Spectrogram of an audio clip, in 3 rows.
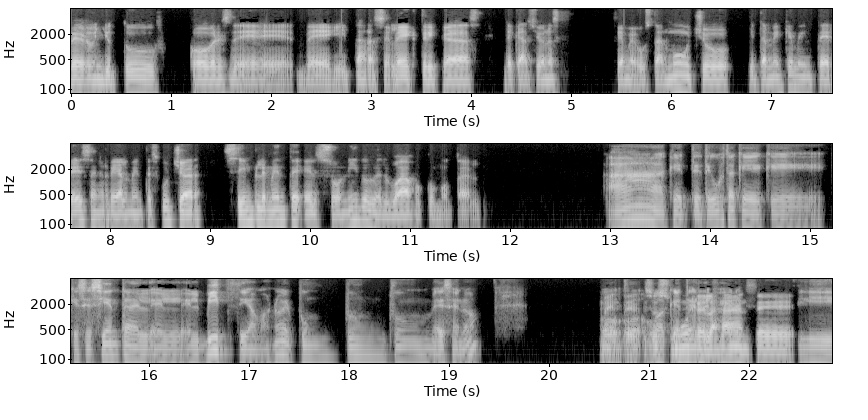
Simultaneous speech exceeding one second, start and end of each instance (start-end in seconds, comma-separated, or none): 20.5-22.1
